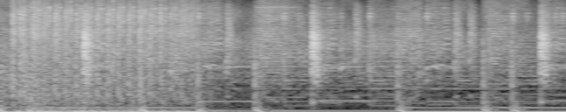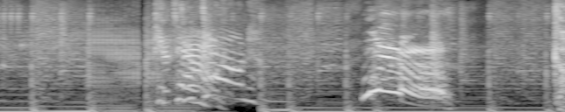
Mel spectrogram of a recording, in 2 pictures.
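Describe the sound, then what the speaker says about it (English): Gunfire in Zenless Zone Zero rings out as suppressive marching fire, heavy booms and bursts over a loud game soundtrack, with a sharp blast and whooshing effects near the end. "Gunfire? This pattern. Suppressive marching fire."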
